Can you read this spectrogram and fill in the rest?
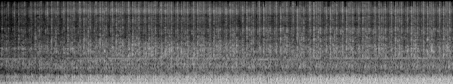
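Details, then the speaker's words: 1982 Triumph TR8 V8 idling with a loose, uneven puffing of about three beats a second; exhaust leak, also smelled, seeming to come from one spot. "So, you can definitely hear there's an exhaust leak. That's not normal. I can definitely smell there's an exhaust leak."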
